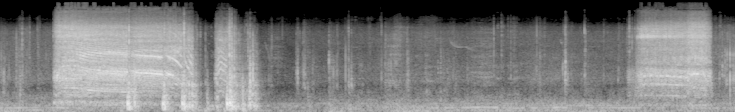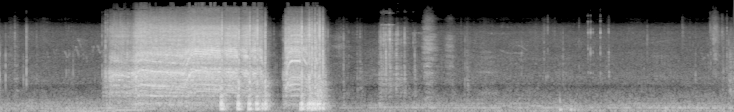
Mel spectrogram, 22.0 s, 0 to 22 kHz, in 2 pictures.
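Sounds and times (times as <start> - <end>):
power drill whining: 0.8 - 3.6, 9.4 - 10.8, 12.6 - 16.0.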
